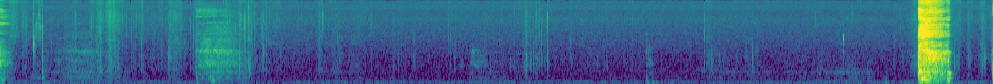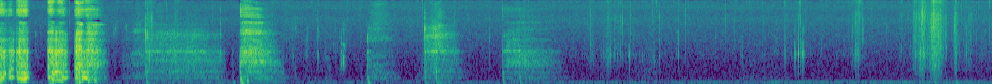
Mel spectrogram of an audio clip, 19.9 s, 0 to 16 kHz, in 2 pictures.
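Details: Adult with COVID-19 on day 4 after testing positive: several harsh, forceful coughs in quick succession, then softer coughs and throat sounds.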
